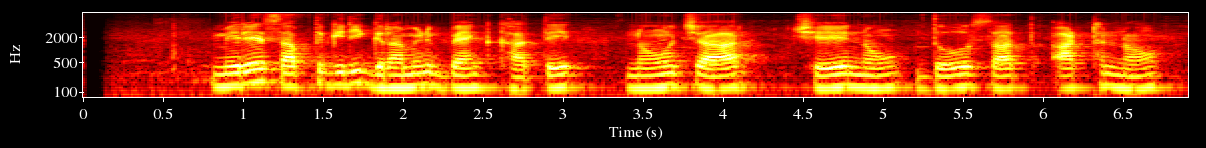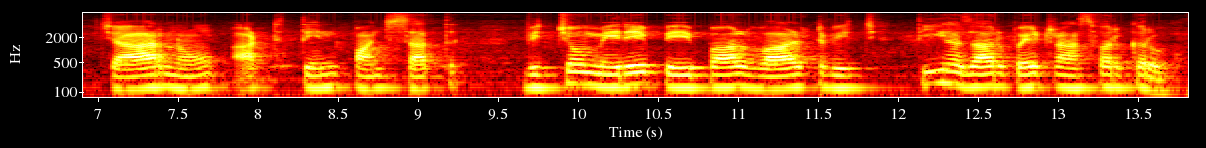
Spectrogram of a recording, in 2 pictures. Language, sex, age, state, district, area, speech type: Punjabi, male, 18-30, Punjab, Rupnagar, rural, read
